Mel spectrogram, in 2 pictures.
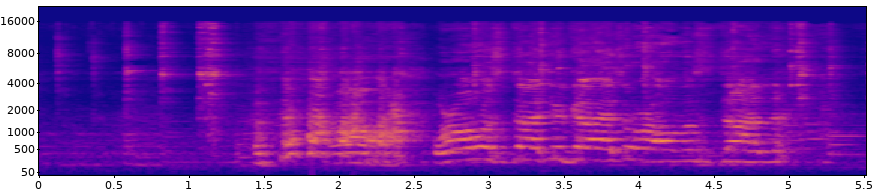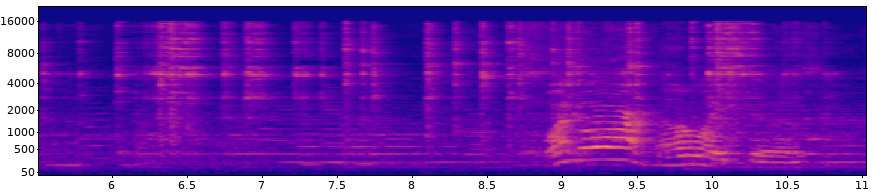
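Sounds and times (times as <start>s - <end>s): spoon clinking against a jar: 0.0s - 1.4s, 2.8s - 11.0s
music: 0.0s - 11.0s.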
